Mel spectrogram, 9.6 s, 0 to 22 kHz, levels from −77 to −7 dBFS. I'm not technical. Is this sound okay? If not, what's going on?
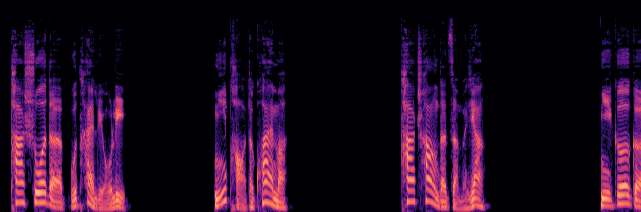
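Yes, nothing in this speech recording points to a technical fault.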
